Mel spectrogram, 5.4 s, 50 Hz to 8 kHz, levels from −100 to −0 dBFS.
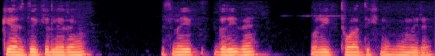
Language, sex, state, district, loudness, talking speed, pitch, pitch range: Hindi, male, Bihar, Supaul, -20 LUFS, 175 wpm, 140 Hz, 135-145 Hz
